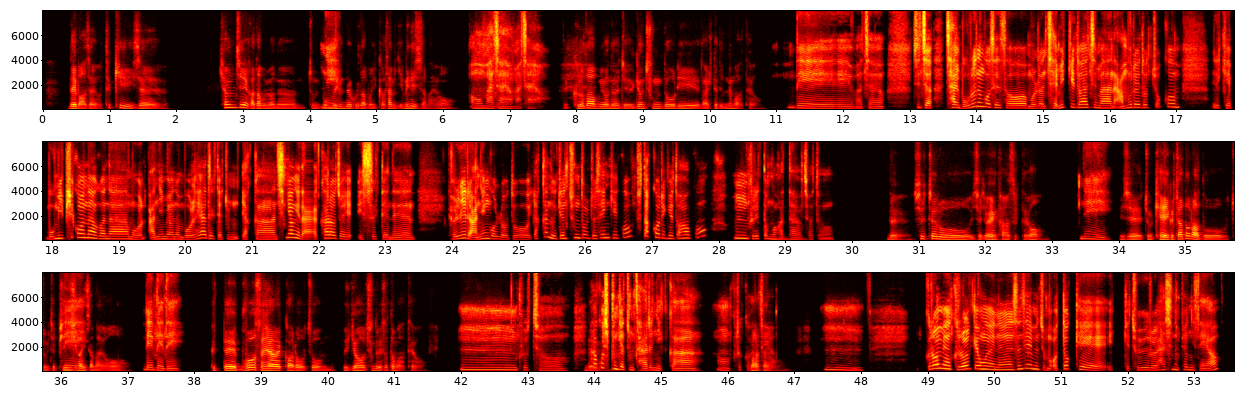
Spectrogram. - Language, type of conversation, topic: Korean, unstructured, 친구와 여행을 갈 때 의견 충돌이 생기면 어떻게 해결하시나요?
- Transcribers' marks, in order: tapping; other background noise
